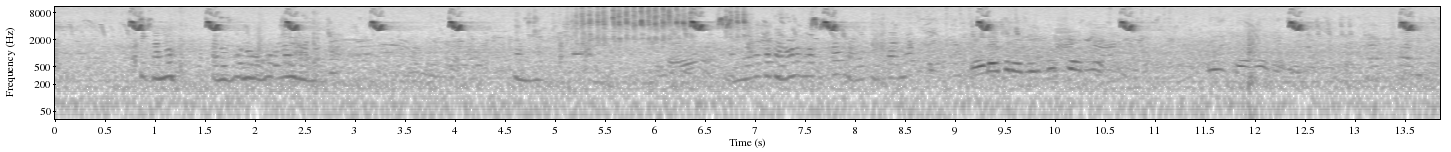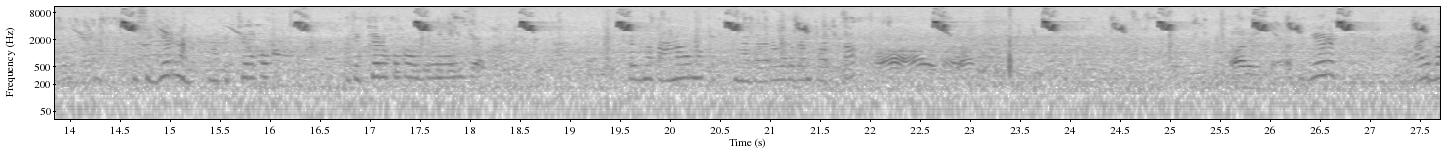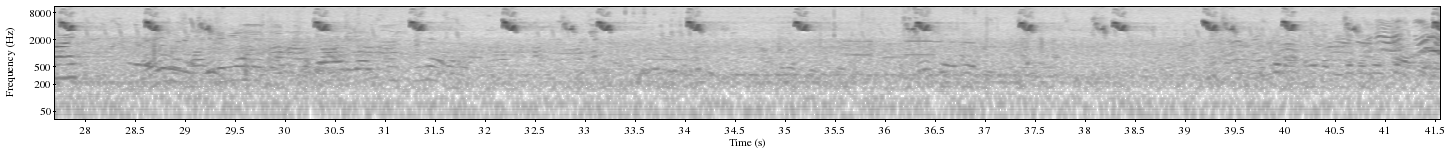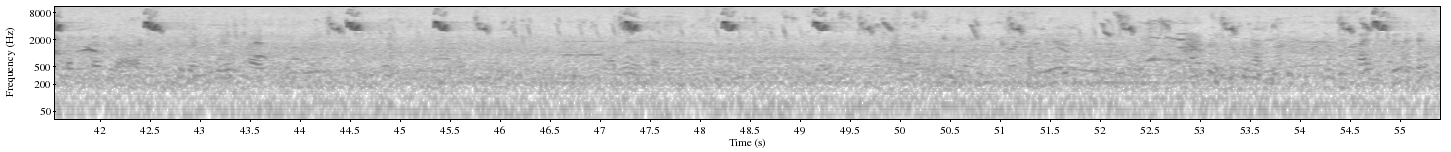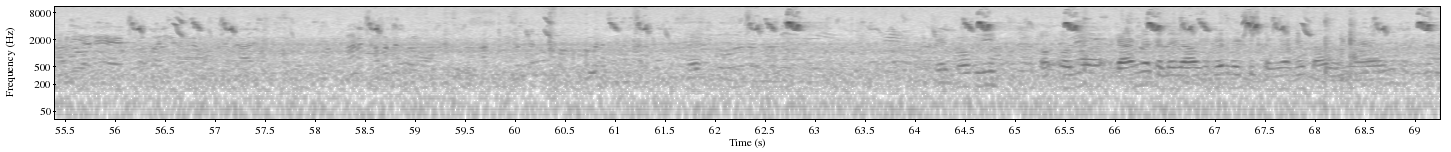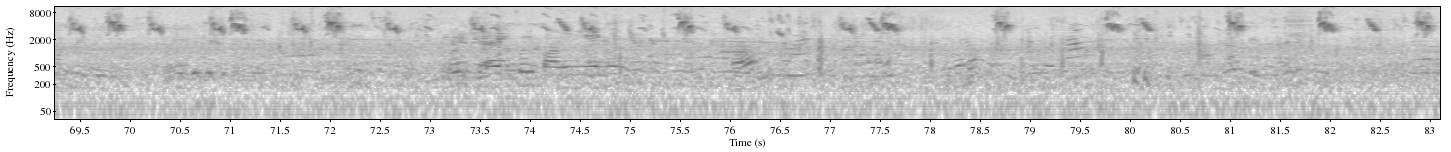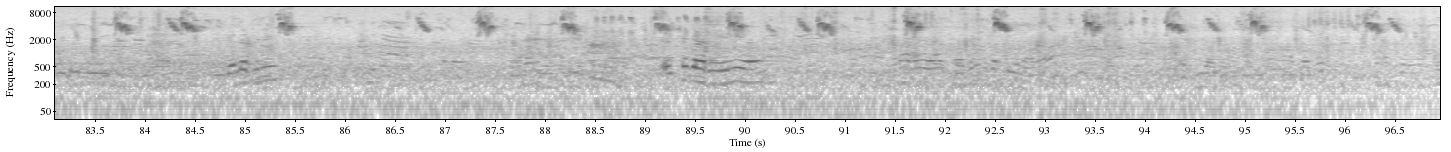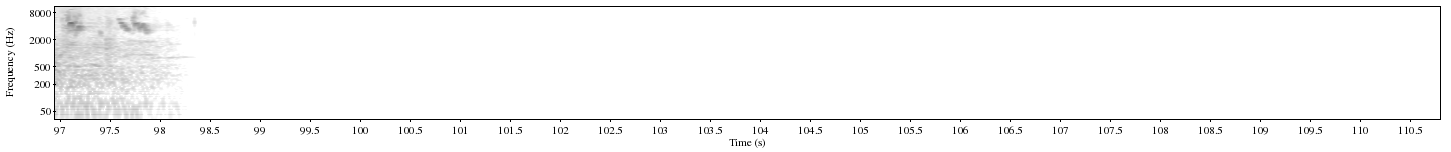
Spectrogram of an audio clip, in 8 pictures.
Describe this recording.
"Three of Life", Désert du Barhain, ambiance à "l'intérieur de l'arbre" et de son foisonnement de branches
